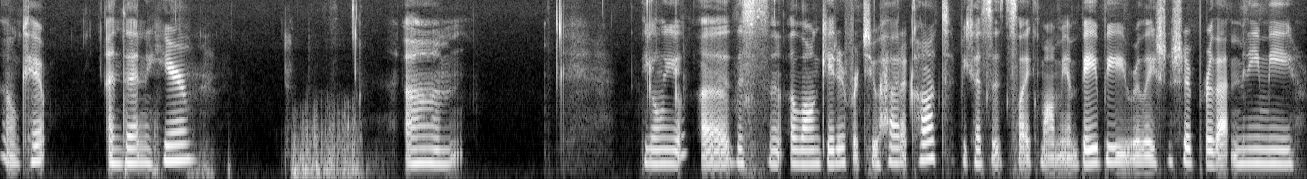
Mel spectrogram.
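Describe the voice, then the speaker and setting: A woman explains reading rules in a patient, methodical lesson, pausing with ums and fixing her own slips. Her voice is mellow and a bit gravelly, with little rise and fall. The sound is dry and close, with no room around it. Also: medium pitch, level tone, dry recording. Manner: patient, methodical, with frequent ums and self-corrections. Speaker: Quran reading teacher. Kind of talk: casual recorded lesson, explaining rules step by step.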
